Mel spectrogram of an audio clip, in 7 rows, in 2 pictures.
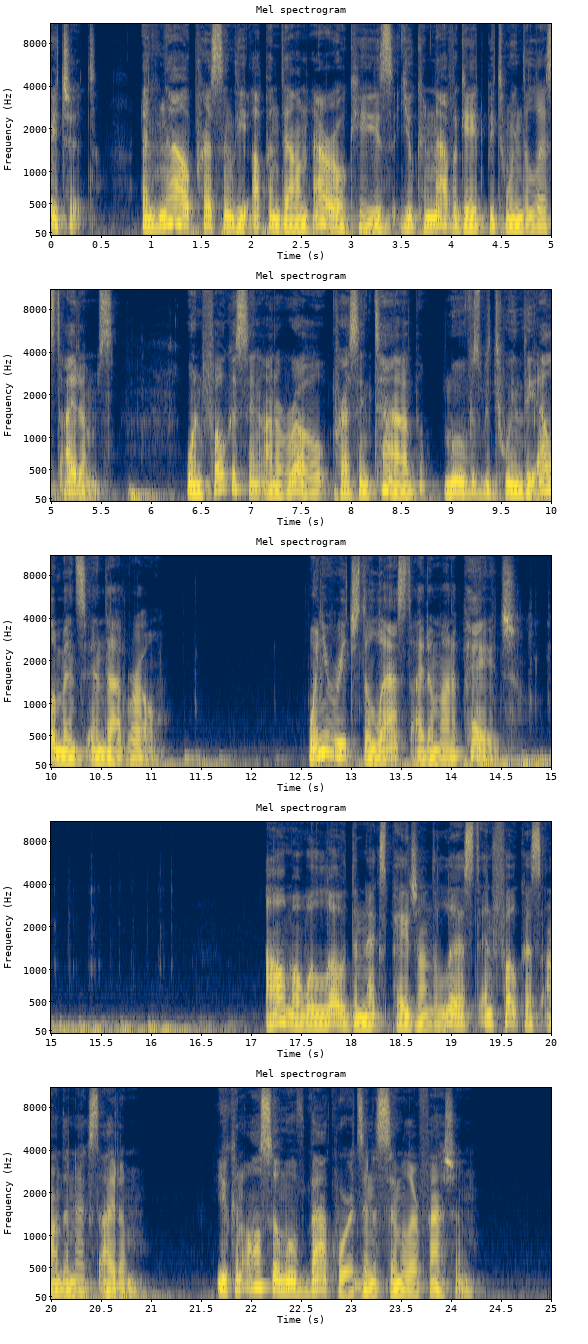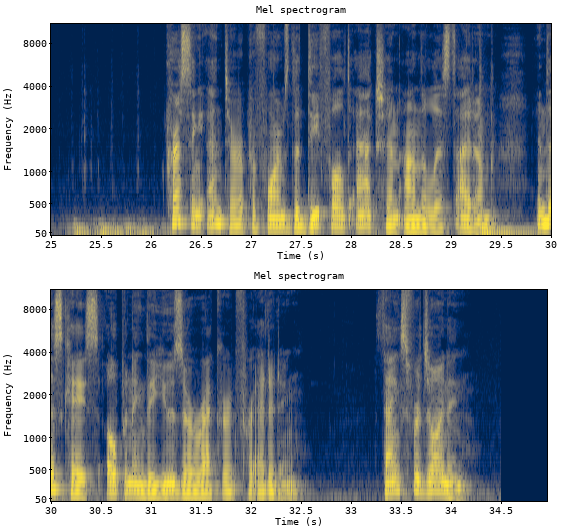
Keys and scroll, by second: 0.5 Up, 0.5 Down, 7.3 Tab, 12.1 Down, 27.4 Return.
